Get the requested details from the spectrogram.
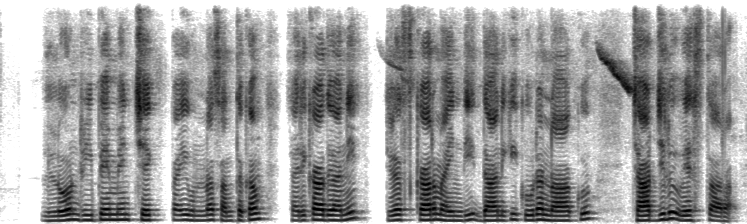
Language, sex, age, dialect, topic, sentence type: Telugu, male, 18-24, Utterandhra, banking, question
